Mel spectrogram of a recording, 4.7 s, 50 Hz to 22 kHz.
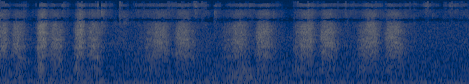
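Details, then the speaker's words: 2021 Yamaha YZ250 front fork with Race Tech springs, spring just polished, hand-stroked: soft even swish, no scraping or grating; much nicer sound and feel than the unpolished spring. "This is the other fork that I just polished. Much nicer sound and a better feel too."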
